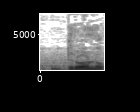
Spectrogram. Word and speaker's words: দ্রোণ: দ্রোণ শব্দটিকে লক্ষ্য করবেন, এর উচ্চারণ দ্রোণ নয়। অনেকে আমাকে জিজ্ঞেস করেছেন উচ্চারণের, এই দ্রোণ শব্দের অনেকে দ্রোণ বলে। যেমন রণ কথাটা হয় না রণ, রণনীতি মূর্ধন্য, রণনীতি, তেমনি দ্রোণ, দ্রোণ, দ্রোণ পর্ব, দ্রোণ দয়ের ফলা ওকার মূর্ধন্য, দ্রোণ, রণ, দ্রোণ।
